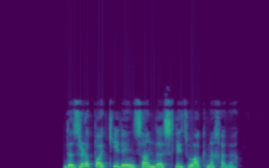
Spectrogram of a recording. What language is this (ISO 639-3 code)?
pus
